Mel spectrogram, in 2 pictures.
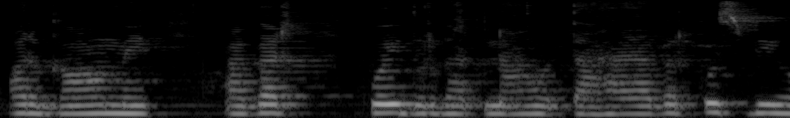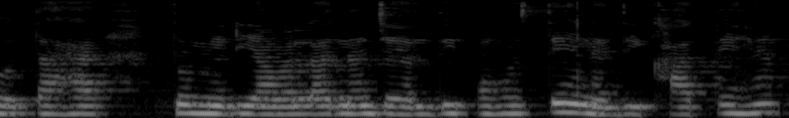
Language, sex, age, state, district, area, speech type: Hindi, female, 30-45, Bihar, Samastipur, rural, spontaneous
